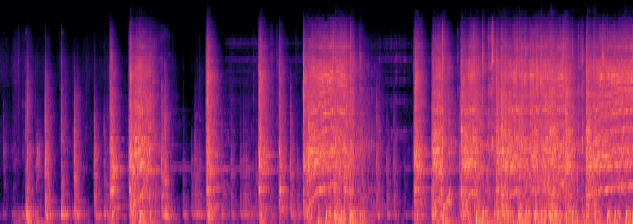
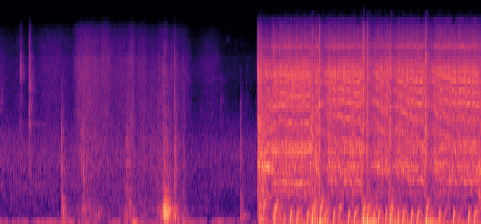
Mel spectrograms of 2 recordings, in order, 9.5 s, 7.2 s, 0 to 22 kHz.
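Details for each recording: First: Engine from a bought pile of small engines cranking in fast uneven bursts with a few harder catches, trying to pop but never firing; turns over but won't start, later fires on a makeshift fuel tank. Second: Kawasaki FX730V v-twin, on an engine stand and started by 12-volt trigger on choke: quiet fiddling, then it catches at once into a fast, steady popping run, about three to four beats a second; normal start.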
